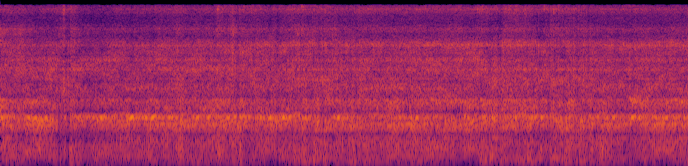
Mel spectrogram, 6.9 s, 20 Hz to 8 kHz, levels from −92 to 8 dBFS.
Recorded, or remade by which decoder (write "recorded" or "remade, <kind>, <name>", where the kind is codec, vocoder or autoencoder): remade, codec, SNAC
